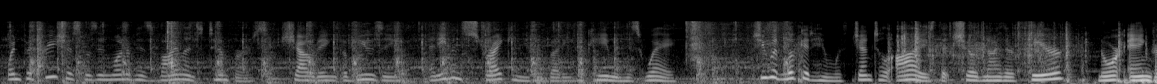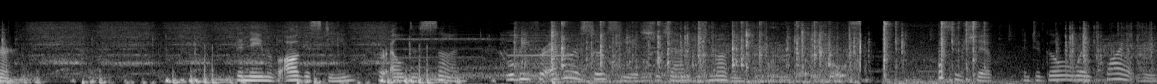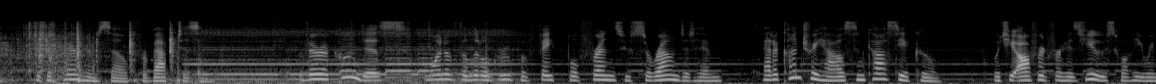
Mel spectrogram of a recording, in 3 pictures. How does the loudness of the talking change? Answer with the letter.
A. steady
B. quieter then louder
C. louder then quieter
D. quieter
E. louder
C.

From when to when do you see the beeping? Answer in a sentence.
The beeping can't be heard in this clip.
